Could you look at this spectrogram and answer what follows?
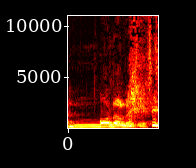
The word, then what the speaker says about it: monologist: Let me just correct your pronunciation so I sound less of an idiot on the show. A monologist. Yeah.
